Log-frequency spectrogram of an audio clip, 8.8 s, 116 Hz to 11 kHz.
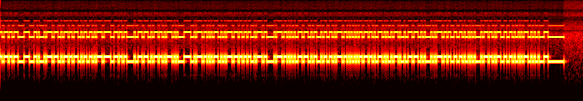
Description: RTTY (50 baud, 170 Hz shift), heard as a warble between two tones, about 770 Hz centre. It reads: … MOGEN NIET VAN EXTERNE LEVERANCIERS AFHANKELIJK ZIJN.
